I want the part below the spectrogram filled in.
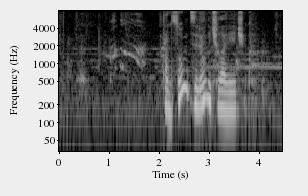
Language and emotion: Russian, neutral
